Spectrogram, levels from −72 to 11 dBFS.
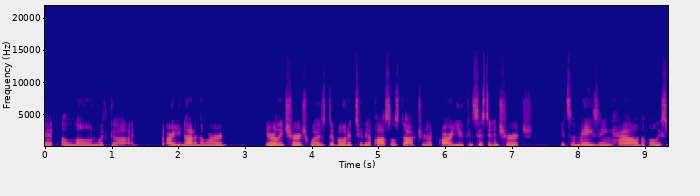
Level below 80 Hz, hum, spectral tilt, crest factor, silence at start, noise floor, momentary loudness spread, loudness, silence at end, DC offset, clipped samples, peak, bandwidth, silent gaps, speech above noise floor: -52 dBFS; none; -5.5 dB/octave; 18 dB; 0 s; -57 dBFS; 9 LU; -27 LUFS; 0 s; under 0.1%; under 0.1%; -8 dBFS; 14 kHz; none; 31 dB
